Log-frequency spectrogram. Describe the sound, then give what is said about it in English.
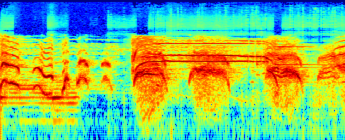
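Loud, shrill yelling traded back and forth in a yell-off contest, rapid wavering cries at first, then long drawn-out screams in swelling bursts, intense with no ordinary talk. “It's a, it's a yell off.”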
